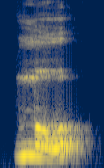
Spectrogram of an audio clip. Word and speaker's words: mot: A letra O, que em francês eu vou pronunciar O, eu tenho a palavra mot, próprio som da letra, né?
